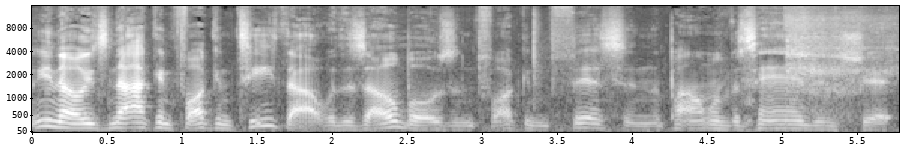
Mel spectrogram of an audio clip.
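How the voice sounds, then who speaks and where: Barely pausing, a man talks at a moderate pace and medium pitch with lively intonation in an ordinary speaking voice. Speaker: podcast co-host. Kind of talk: casual chat. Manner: crude, laid-back.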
